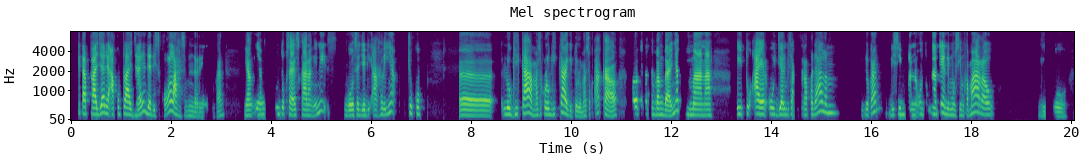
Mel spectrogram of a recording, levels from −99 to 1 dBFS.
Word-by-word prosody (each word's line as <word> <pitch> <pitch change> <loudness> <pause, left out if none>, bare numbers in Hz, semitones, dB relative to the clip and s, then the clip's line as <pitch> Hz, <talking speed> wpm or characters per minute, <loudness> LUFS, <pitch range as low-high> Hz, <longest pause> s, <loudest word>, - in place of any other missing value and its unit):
Kita 235 -4 +5
pelajari 225 +3 +5
yang 205 - +5
aku 225 0 -12
pelajarin 210 - +3
dari 215 -8 +1
sekolah 305 - +2
sebenarnya 155 -3 -10
itu, - - -25
kan, 155 +3 -10 0.5
yang 180 0 +1
yang 195 -1 -3 0.3
untuk 220 -1 -6
saya - - +2
sekarang 180 -2 0
ini 310 - -6
s - - -22 0.2
enggak 180 +1 +1
usah - - -2
jadi 185 0 -3
ahlinya, 205 - -4 0.2
cukup, 230 -4 -5 0.8
eee, 175 -2 +2 0.2
logika 215 +5 +5
masuk 200 +1 -7
logika 200 +7 +3
gitu, 165 -3 -7
loh, 145 - -7
masuk 165 - -9
akal, - - +2 0.2
kalau 345 0 +5
kita - - -10
tebang 200 -1 +1
banyak, 185 - +3 0.2
gimana 185 -1 +3 0.5
itu 220 +2 -5
air 215 -1 +7
hujan 205 -2 -1
bisa 195 -2 -7
keserap 190 0 -8
ke - - -3
dalam 255 -4 -2 0.4
gitu, 190 - -10
kan? 285 +11 -1 0.2
Disimpan 200 -2 -6
untuk 205 -1 -12
nanti 220 +6 +3
yang 235 - 0
di 200 - -4
musim 185 -1 -8
kemarau, 205 +1 +2 0.9
gitu. 145 -3 -11
200 Hz, 155 wpm, -23 LUFS, 180-225 Hz, 0.9 s, air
